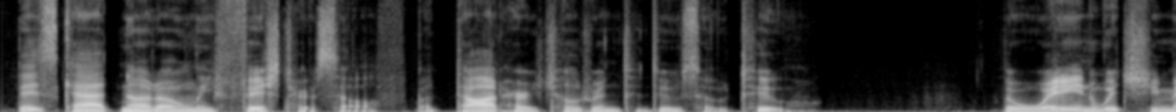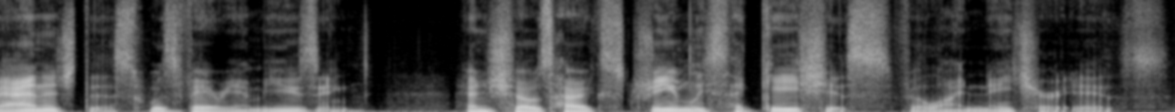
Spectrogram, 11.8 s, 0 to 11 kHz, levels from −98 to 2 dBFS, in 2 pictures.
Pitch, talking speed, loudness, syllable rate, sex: 115 Hz, 165 wpm, -20 LUFS, 4.9 syllables/s, male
